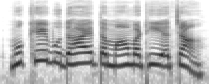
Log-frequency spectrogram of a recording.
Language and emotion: Sindhi, neutral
